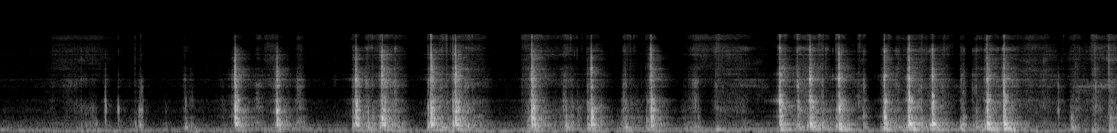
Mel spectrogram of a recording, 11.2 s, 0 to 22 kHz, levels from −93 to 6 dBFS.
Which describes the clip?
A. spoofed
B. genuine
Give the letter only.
A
